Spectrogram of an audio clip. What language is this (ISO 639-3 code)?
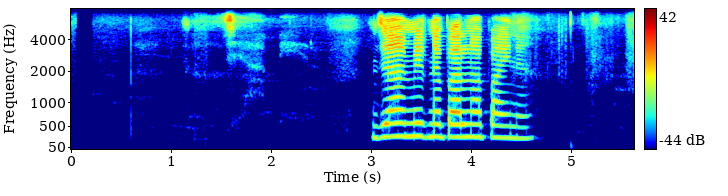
nep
